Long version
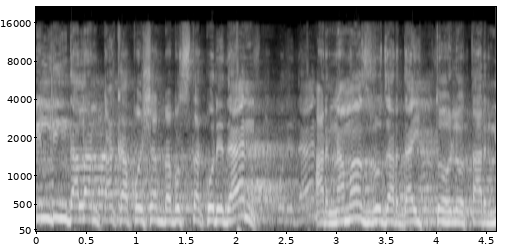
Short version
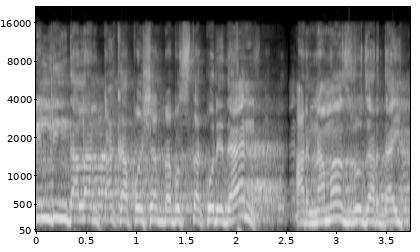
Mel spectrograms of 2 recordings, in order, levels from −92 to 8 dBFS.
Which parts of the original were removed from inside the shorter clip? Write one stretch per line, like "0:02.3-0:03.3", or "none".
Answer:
0:02.5-0:02.7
